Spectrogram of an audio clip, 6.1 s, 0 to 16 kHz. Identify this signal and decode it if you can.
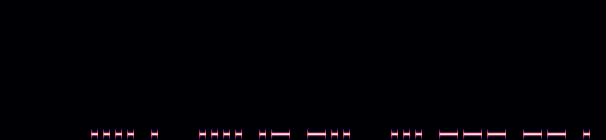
Morse code, heard as a keyed tone, about 20 wpm, 700 Hz. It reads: HE HAD SOME
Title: Sentences from Top 1000 Words - Review Part 3 - 20wpm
